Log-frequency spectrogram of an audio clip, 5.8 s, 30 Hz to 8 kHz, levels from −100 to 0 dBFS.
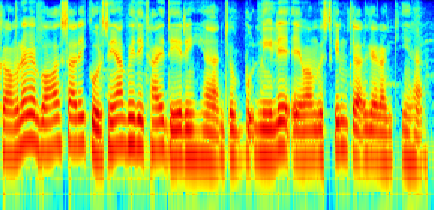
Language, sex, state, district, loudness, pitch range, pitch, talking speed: Hindi, male, Jharkhand, Garhwa, -14 LUFS, 130-155 Hz, 135 Hz, 205 wpm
